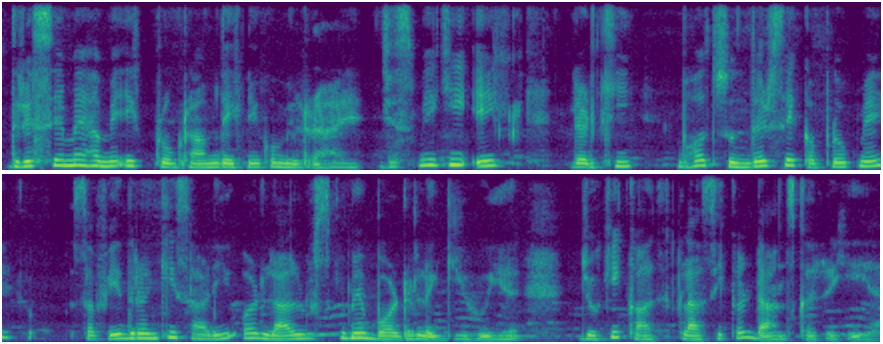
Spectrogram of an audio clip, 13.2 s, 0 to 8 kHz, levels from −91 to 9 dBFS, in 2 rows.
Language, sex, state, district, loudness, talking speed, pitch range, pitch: Hindi, female, Bihar, Saran, -17 LUFS, 175 wpm, 170-230 Hz, 195 Hz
